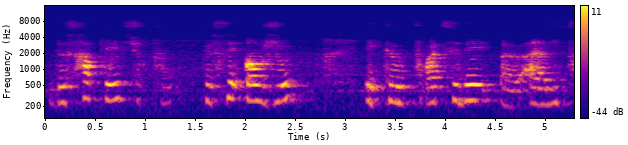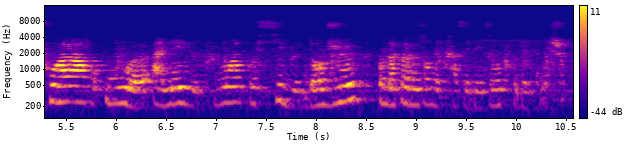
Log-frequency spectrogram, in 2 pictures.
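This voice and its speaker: A woman's voice: on the high side, fairly even intonation, moderate pace, a little hiss or hum. Earnest woman advising, tinny and echoey. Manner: earnest, with hesitations. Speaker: reality TV contestant giving advice. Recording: echoey, distant, phone-like.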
